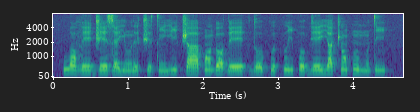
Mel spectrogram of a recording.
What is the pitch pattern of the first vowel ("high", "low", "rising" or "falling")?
falling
